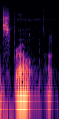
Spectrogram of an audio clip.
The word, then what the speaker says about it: Sproul: Do you have to pronounce it that way? Yes. Okay, Sproul.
